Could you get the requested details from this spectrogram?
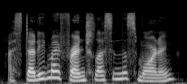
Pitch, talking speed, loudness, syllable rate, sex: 215 Hz, 225 wpm, -17 LUFS, 5.9 syllables/s, female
